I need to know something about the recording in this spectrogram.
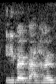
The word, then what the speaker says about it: Ivo van Hove: Directed, of course, by Ivo Van Hove. And Which we we all know how to know pronounce.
